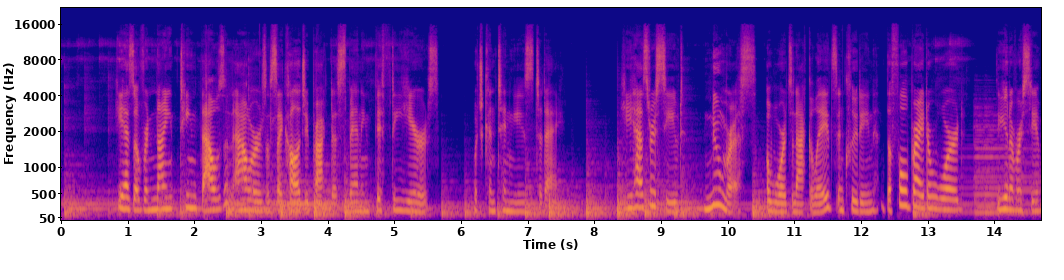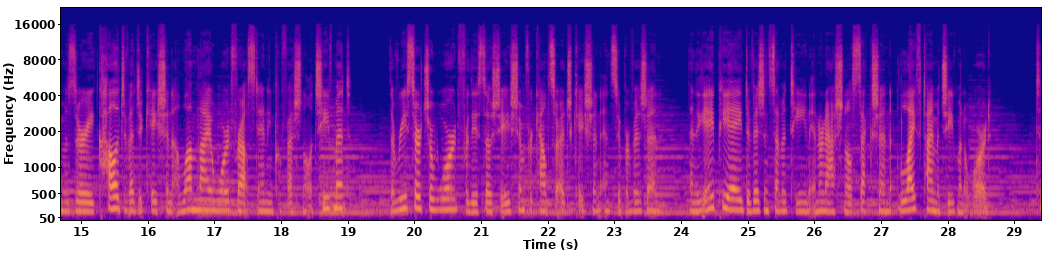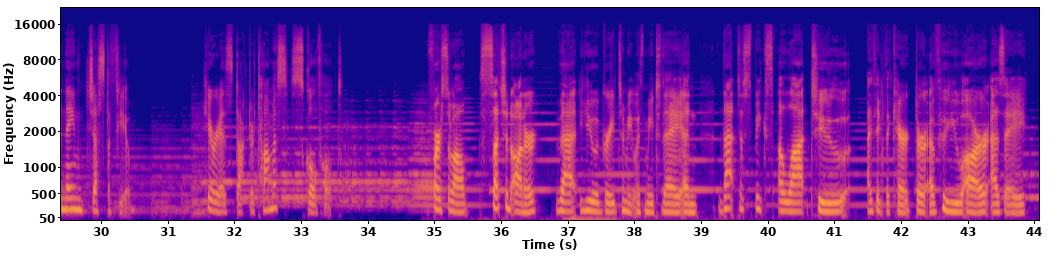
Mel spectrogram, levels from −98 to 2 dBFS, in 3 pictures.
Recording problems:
background music; noticeable; throughout; 15 dB below the speech

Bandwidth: 16 kHz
